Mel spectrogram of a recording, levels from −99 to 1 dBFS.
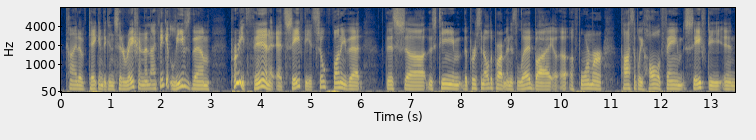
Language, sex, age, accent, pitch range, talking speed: English, male, 40-59, American, 120-145 Hz, 175 wpm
